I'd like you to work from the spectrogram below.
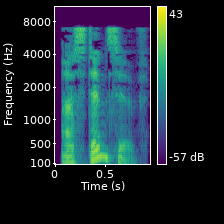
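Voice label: "ostensive", British English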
